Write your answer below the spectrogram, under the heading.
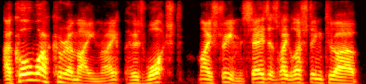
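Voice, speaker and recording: Calm, soothing British man chatting. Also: medium pitch, moderate pace. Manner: rambling, chatty, self-deprecating. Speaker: host. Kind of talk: casual livestream chat.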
